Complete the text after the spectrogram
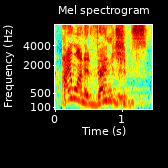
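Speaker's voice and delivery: slow, dramatic avenging growl of a line; mock-vengeful. Teacher admitting his wish for revenge, dramatically vengeful. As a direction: draw it out with hammed-up wrath. Retold anger against her forgiveness.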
